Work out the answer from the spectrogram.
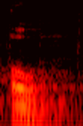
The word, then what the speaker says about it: Om: And when you are pronouncing the Ma, you are closing the lip without moving your tongue, without beating anything, sound is coming. A, U, Ma, Om.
